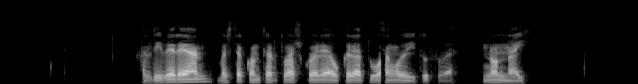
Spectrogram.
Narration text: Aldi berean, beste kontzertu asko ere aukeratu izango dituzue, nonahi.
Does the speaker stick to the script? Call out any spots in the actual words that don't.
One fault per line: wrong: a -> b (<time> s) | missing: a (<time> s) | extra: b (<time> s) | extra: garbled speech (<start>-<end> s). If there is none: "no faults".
no faults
